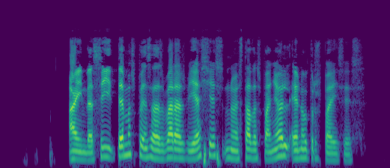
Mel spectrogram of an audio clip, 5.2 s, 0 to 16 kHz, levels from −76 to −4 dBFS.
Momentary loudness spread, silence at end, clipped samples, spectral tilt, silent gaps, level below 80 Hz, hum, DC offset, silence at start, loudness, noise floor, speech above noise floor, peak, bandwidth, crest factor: 9 LU; 0.45 s; under 0.1%; -4.5 dB/octave; none; -60 dBFS; none; under 0.1%; 0.95 s; -21 LUFS; -70 dBFS; 48 dB; -4 dBFS; 9.2 kHz; 18 dB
